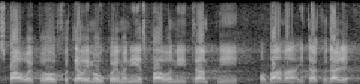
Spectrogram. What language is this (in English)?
Serbian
